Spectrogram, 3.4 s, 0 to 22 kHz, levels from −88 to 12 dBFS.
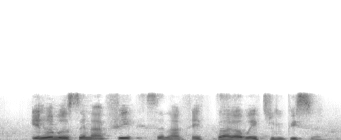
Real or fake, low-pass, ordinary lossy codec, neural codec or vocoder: fake; 7.2 kHz; AAC, 96 kbps; codec, 16 kHz, 1 kbps, X-Codec, HuBERT features, trained on balanced general audio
